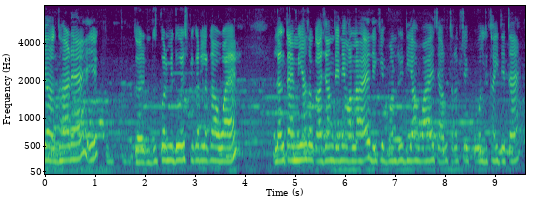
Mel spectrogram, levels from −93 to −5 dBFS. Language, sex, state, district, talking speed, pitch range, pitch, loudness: Maithili, female, Bihar, Supaul, 195 wpm, 235-255 Hz, 240 Hz, -22 LUFS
